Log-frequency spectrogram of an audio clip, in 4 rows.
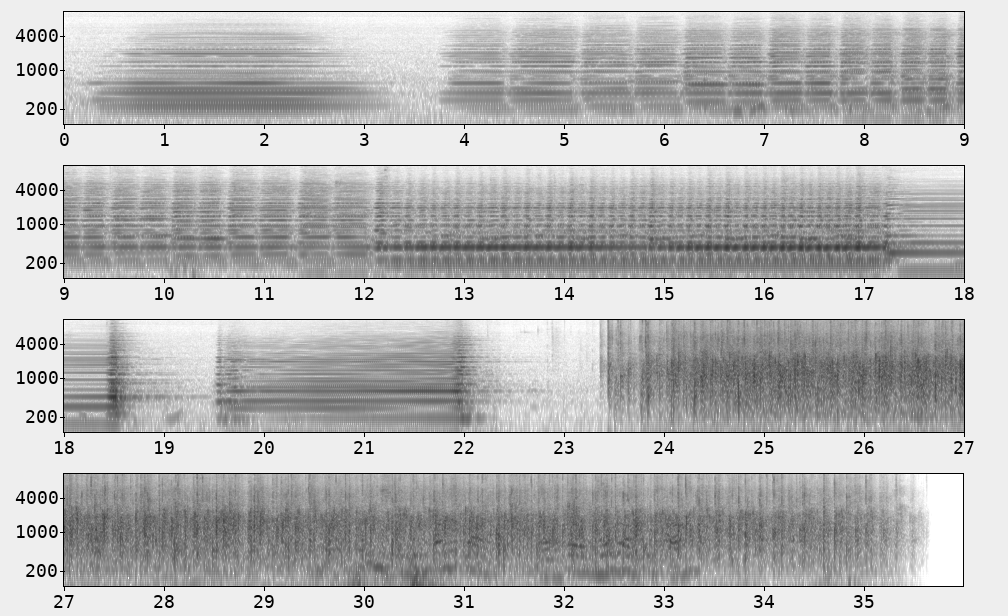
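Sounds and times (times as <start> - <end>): accordion chords: 0.0 - 22.6, 24.1 - 35.6
audience applause: 23.3 - 35.7.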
